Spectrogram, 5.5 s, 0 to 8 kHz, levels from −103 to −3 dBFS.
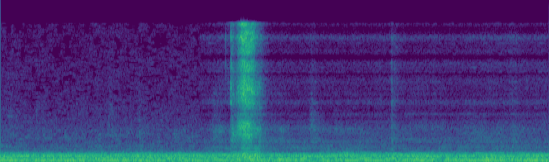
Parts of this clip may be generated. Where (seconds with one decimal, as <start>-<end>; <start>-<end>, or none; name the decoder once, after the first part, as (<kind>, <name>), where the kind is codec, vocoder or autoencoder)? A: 2.0-5.5 (codec, SNAC)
